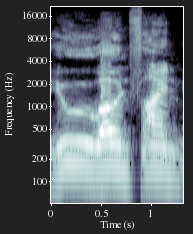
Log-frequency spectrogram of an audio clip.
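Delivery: loud, booming voice, very slow and drawn out. Retelling a possessed woman held in a chair: imitating a deep booming voice. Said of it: "with this deep voice booming out saying".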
